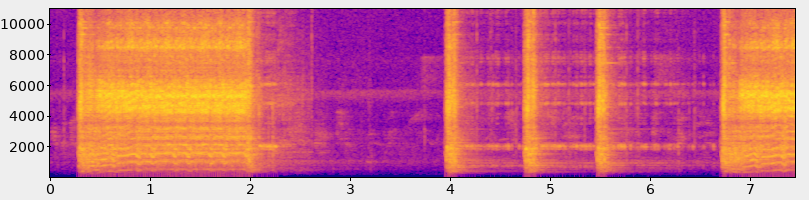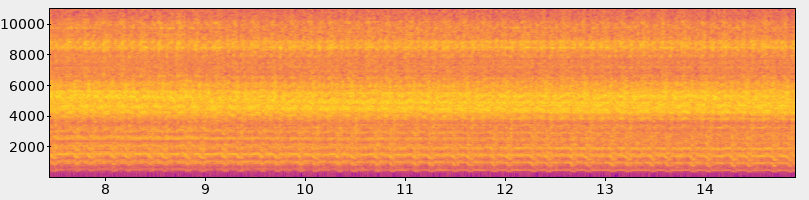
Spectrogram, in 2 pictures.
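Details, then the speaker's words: Scag Tiger Cat II zero-turn mower, Kawasaki FX691V twin after valve-train repair, starting on choke: short bursts then hesitant sluggish cranks before catching and running; weak battery dragging the starter, needs charging. "We're going to have to charge that battery up, so stay tuned."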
